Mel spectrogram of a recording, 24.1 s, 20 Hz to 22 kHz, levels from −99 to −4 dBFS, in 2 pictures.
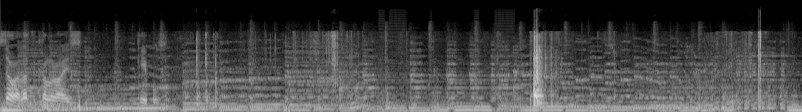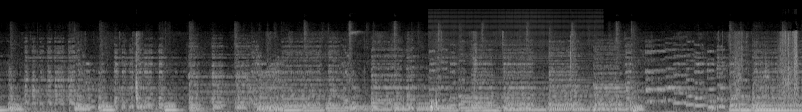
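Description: A GSM phone buzz cuts in from 5.67 to 7.71 s and again from 18.45 to 21.08 s, a raspy 217 Hz rasp about 20 dB below the audio. It is a nearby phone's radio bursts rectified in the audio circuit. Unlike smoother mains hum, it is harsh and harmonic-rich, and the first stretch stutters like a data transfer while the second holds steady like a call.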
